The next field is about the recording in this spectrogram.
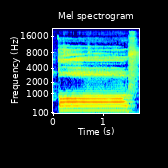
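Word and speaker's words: قاف: Next Qaf. Kaf. There are two qaf. Okay, number one, first one is with two dots. This qaf is heavy sound like qaf. Please take care, okay, in pronunciation.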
